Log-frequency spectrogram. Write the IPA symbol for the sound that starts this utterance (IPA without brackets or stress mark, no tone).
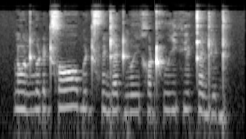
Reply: ɽ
